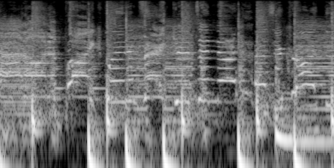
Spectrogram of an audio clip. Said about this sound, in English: And it's got such a unique sound to it. It's kind of punky, but has like a poppy kind of feel to it. I'm a fool for shaky vocals like that. That like breaking rasp. Yeah, it's not screamo, but it's like close. That emotion, dude.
